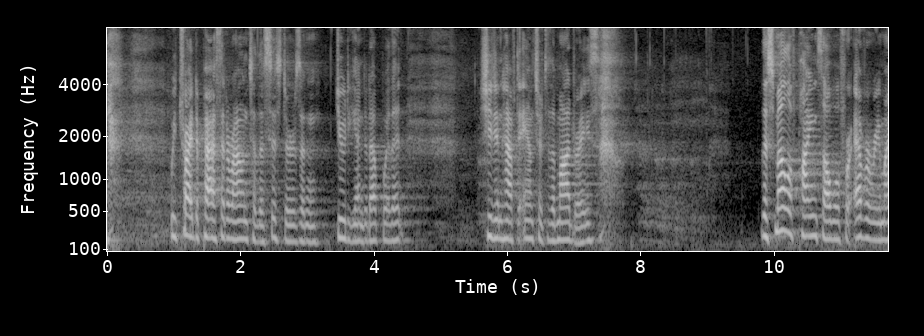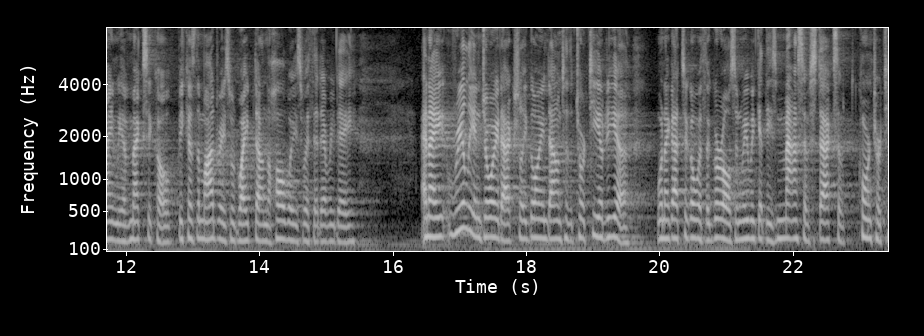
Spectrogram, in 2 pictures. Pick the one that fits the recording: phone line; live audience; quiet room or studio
live audience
